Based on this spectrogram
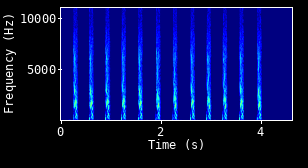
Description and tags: Shooting Laser
Space, Laser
